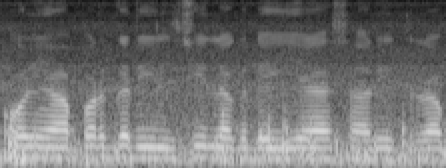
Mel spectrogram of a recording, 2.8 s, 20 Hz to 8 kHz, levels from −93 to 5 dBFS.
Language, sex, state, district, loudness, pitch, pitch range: Hindi, male, Uttar Pradesh, Shamli, -17 LUFS, 140 Hz, 140-150 Hz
